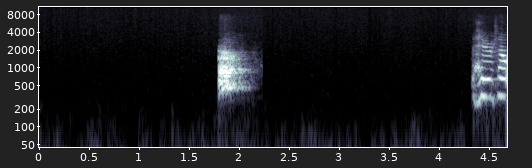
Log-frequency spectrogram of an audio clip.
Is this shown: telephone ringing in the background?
no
